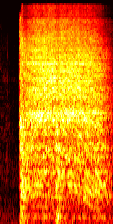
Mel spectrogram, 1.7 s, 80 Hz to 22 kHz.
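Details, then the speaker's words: Audi R8 V10 with a blown engine: starter spins up instantly to a steady high whir, then winds down cleanly; the noise was present with the starter removed, so the starter itself works fine. "I mean it was making that noise when we just got the starter out of it and you've seen the starter working just fine"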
